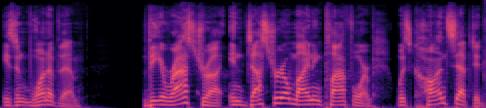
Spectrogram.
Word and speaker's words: Astra: Arastra? Yeah, Astra.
